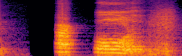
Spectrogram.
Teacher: जीभ हमारी ऊपर वाले दांत और ऊपर वाले तालू के बीच में मुड़ कर जाती है · यह मूर्धन्य श होता है, ये कुछ कुछ ख की तरफ बोलते हैं। जीभ को मोड़कर आप स का उच्चारण करेंगे, निकलेगा आपका ष।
